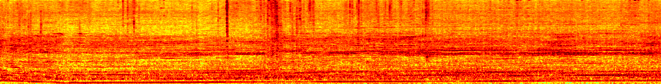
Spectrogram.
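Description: The engine pitch sags after a second, then climbs slowly with faint irregular hiccups, a stumbling misfire of unknown cause.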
